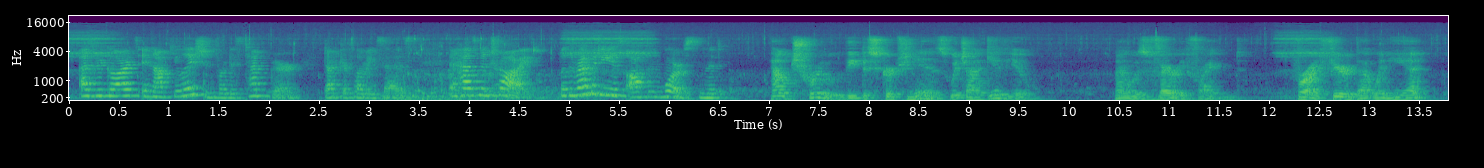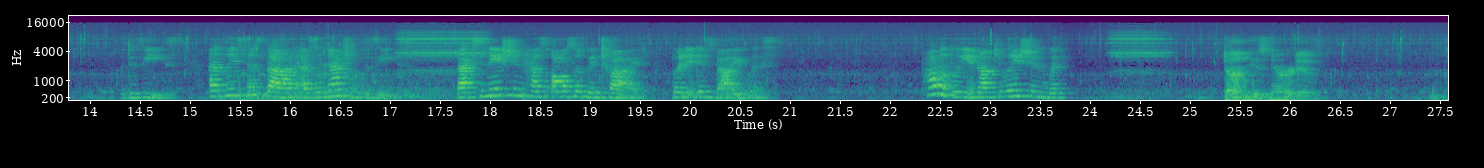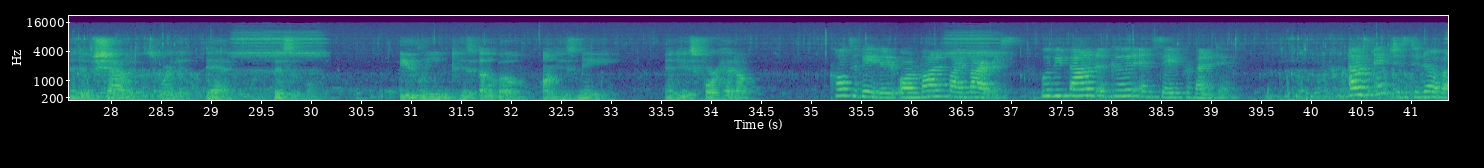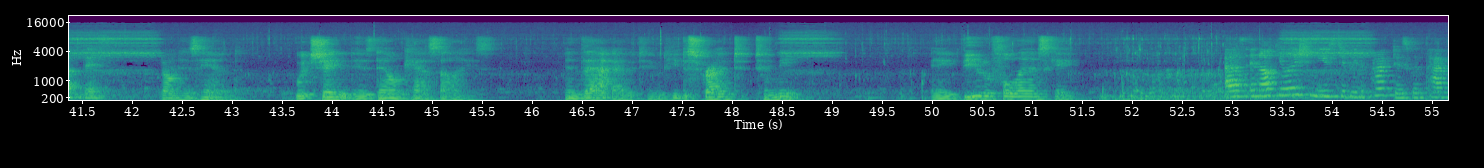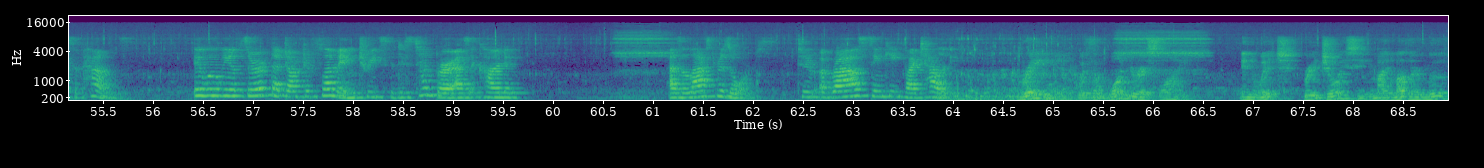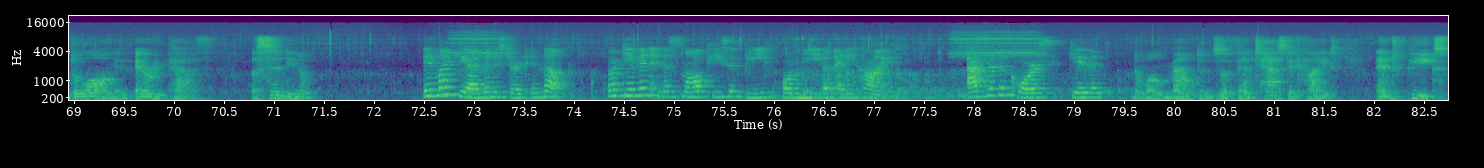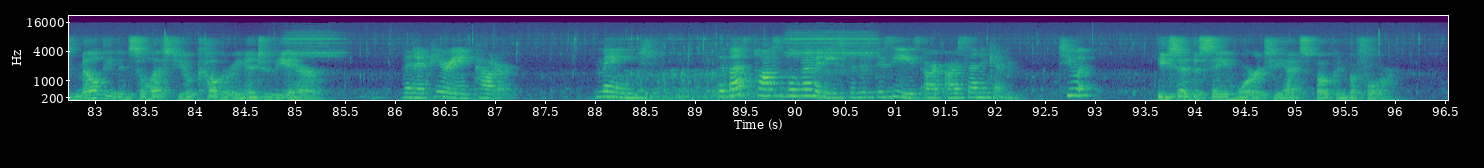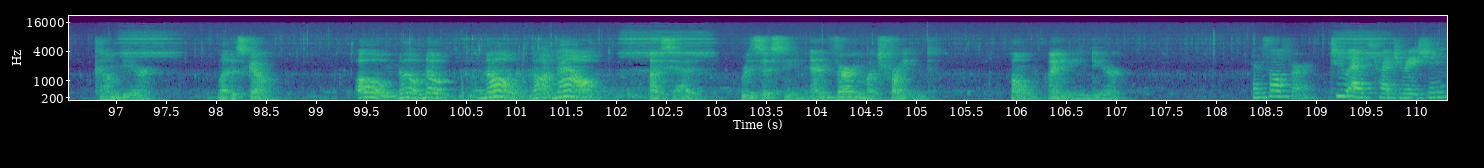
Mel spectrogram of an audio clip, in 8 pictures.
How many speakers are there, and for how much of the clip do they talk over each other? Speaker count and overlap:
2, no overlap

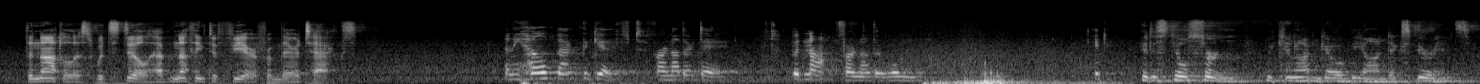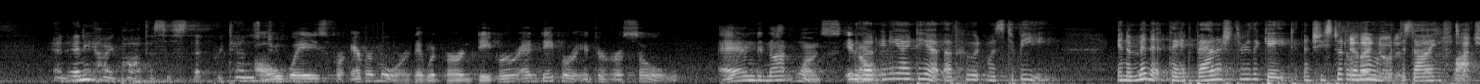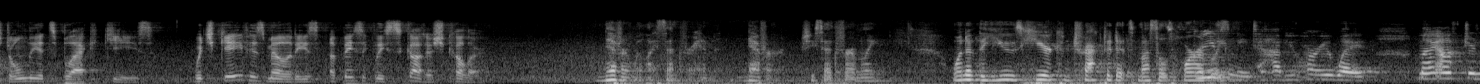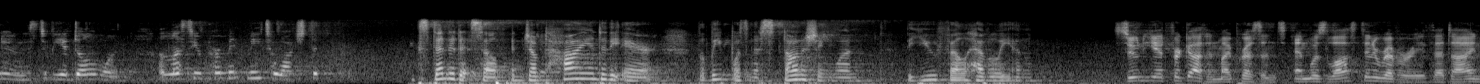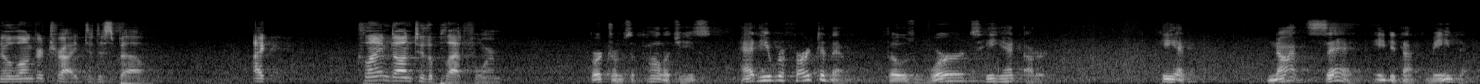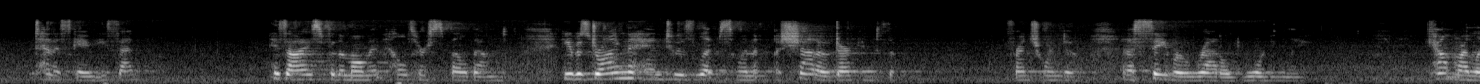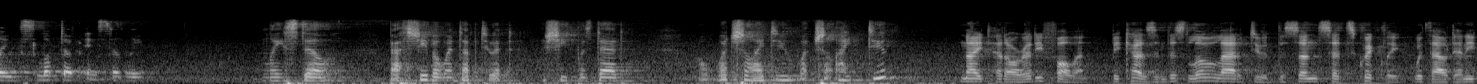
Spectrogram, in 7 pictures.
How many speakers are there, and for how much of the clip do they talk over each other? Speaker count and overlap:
5, about 3%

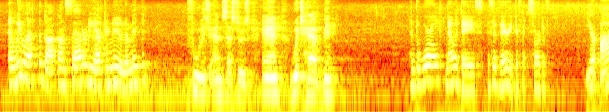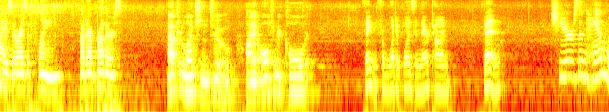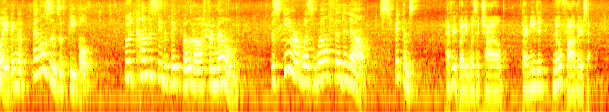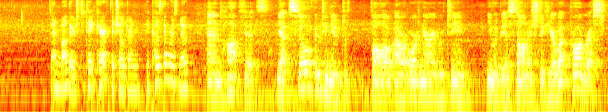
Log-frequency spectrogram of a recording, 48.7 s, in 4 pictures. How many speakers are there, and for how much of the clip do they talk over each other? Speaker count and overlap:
5, no overlap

